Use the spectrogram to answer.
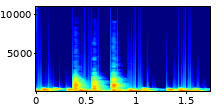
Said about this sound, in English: Inspector Nine knocks on the hatch with his umbrella.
